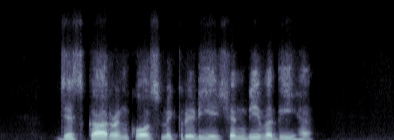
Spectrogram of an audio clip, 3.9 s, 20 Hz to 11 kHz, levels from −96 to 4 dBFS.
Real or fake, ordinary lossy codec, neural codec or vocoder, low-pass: fake; Opus, 32 kbps; codec, 16 kHz, 1.1 kbps, Voila-Tokenizer; 7.2 kHz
